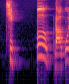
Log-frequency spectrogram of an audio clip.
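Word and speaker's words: 切符: 우리가 표를 기쁘라고 읽게 돼요. 맨 마지막에 왔기 때문에 쌍비읍으로 읽어 준 것 기쁘 기억해 주시면 좋겠죠.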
